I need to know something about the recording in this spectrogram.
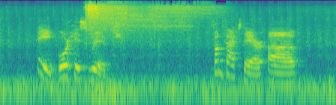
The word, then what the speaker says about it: Borges: And yes, uh you it it is pronounced Borhees because uh Spanish. Now, of course, I may be entirely wrong and that's not like a reference to Boreshees and I should be pronouncing it Borges, but I'm not wrong.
